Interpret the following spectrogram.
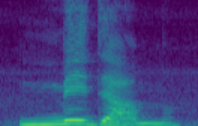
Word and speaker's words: mesdames: Madame, mesdames, so I don't hear the S anywhere.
